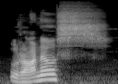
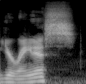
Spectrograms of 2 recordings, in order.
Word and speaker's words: Uranus: It was meant to be pronounced, I think it's Uranos, but because of how it got like translated, it became Uranus.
